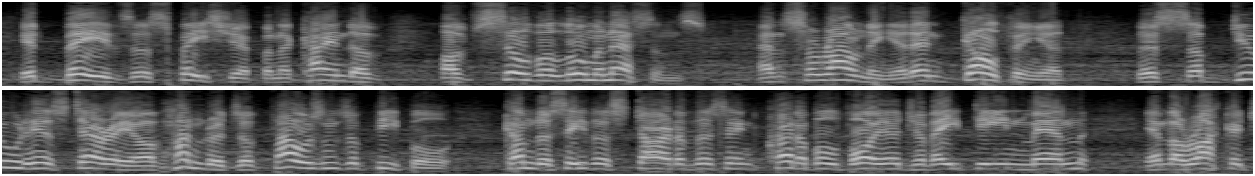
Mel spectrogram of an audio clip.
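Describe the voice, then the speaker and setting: A man playing an awed, solemn American radio news reporter in a vintage radio drama, dramatic and pausing for effect, on an old noisy recording. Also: high voice, dull audio, lightly acted. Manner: dramatic, hushed pauses, repeats words for effect. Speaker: field news correspondent. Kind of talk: 1940s-50s radio drama live news commentary.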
